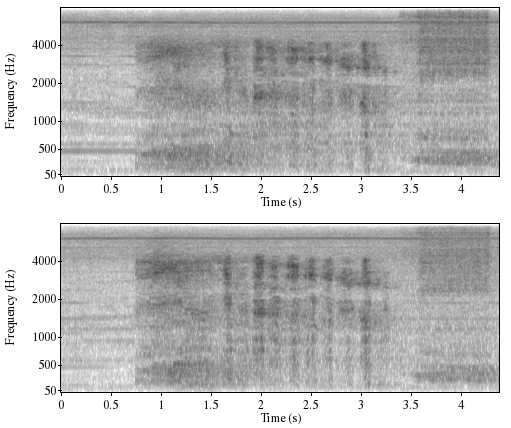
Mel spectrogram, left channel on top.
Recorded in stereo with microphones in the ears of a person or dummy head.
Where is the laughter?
10° right (ahead or behind), 2.5 m; by 3.3 s 30° left (ahead or behind), 1.7 m.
